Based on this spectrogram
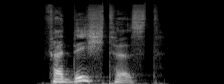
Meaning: inflection of verdichten: 1. second-person singular present 2. second-person singular subjunctive I
- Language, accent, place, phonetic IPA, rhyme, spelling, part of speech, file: German, Germany, Berlin, [fɛɐ̯ˈdɪçtəst], -ɪçtəst, verdichtest, verb, De-verdichtest.ogg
